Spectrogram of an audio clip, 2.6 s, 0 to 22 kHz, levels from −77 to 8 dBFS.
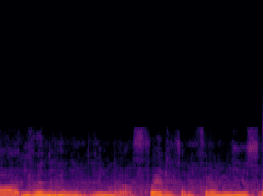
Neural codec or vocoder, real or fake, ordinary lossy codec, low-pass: codec, 16 kHz, 4 kbps, FreqCodec, smaller model; fake; none; none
